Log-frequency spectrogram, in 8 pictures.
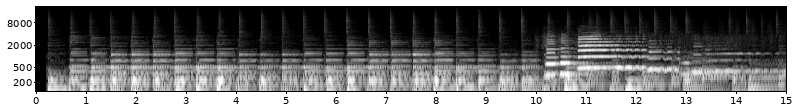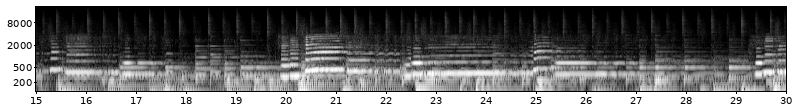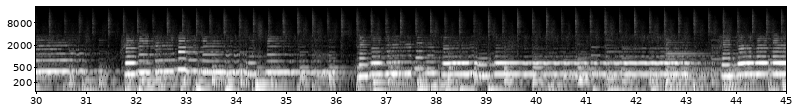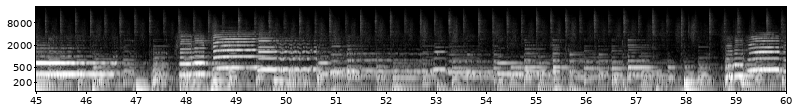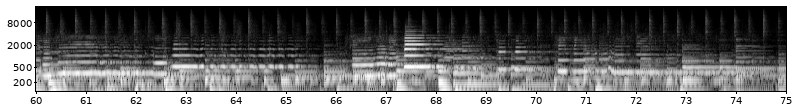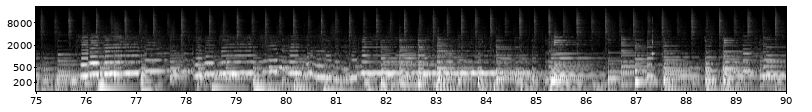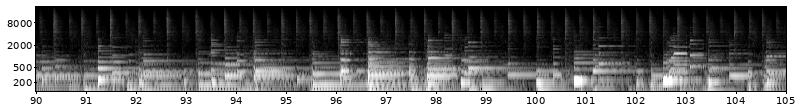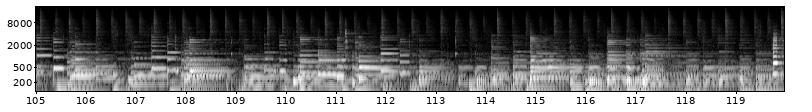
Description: Звучит почти как колыбельная...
